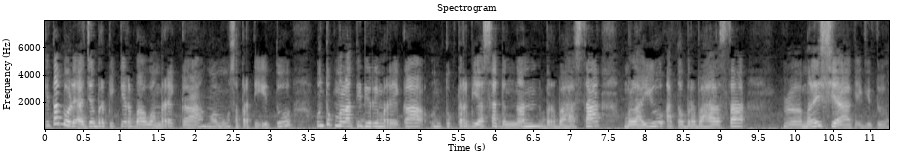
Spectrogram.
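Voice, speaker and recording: At a moderate pace, a woman with a fairly high voice and ordinary pitch variation speaks as noticeable background noise runs behind her. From Indonesia (Batak). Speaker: vlogger. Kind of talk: vlog commentary.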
